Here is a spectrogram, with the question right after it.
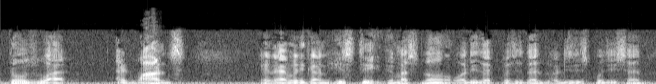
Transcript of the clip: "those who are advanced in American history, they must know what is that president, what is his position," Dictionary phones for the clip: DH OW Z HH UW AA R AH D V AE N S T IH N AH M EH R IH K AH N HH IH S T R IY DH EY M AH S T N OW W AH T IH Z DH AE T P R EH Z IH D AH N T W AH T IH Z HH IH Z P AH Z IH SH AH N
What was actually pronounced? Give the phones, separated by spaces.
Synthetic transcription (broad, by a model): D OW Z HH UW AA R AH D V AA N S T IH N AH M EH R IH K AH N HH IH S T R IY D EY M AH S T N OW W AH T IH Z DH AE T P R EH S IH D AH N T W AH T IH Z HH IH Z P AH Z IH SH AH N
